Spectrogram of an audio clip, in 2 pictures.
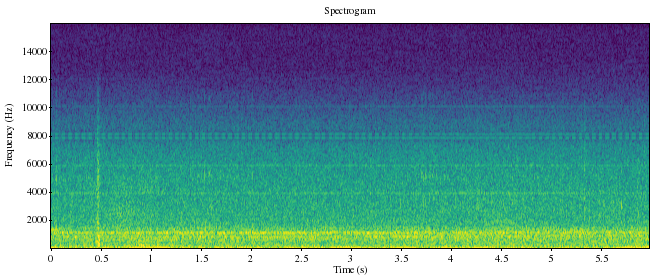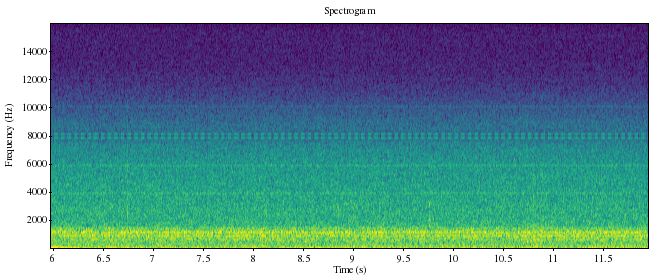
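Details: Even, fan-like background hiss with a faint hum, and no animal calls at any point.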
